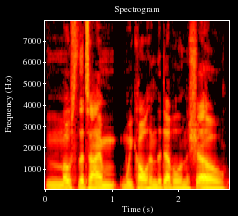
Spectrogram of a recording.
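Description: Male podcast guest, medium pitch with heavy fry, conversational and rambling, dry recording. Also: moderate pace, no room sound. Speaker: podcast guest, audio drama writer and director. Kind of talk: casual conversational discussion.

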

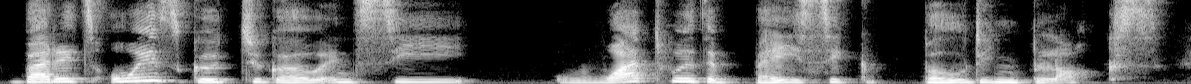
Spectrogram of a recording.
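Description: A woman's voice: mid-range voice, animated, takes it slowly. Woman. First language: Afrikaans. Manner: explanatory, thinks aloud with restarts. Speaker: guest, associate professor. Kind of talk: interview.

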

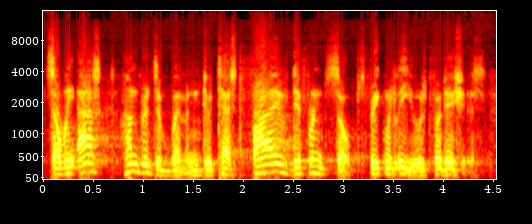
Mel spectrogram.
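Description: A man working as a radio announcer, delivering polished 1940s-style introductions and sponsor pitches. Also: very animated, normal speed, slightly rough. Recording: 1940 radio broadcast, reverberant hall.

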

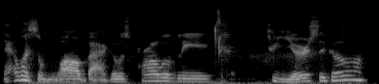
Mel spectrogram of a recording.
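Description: A man's voice: medium pitch, expressive, moderate pace. Hesitant podcast host man, many ums. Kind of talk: casual podcast interview.

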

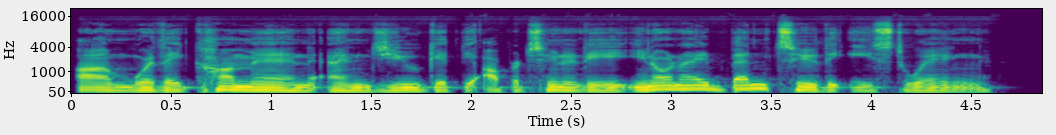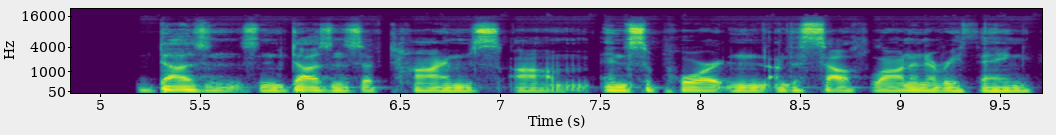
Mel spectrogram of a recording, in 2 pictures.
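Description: A man's voice: sits low, fairly even intonation, normal speed, a little mellow. A young man telling his story as an interview guest, earnest and meandering, full of "um" and "you know". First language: Spanish. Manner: heavy fillers, earnest, meandering. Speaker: guest, former military member.

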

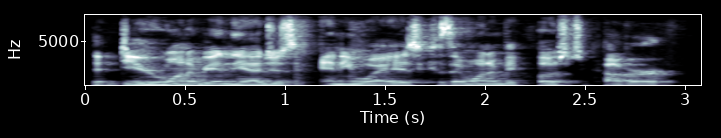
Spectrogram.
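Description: Low, bright-voiced man in a roomy echo. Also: steady tone, fast, muffled recording. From Texas. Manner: rambling, many restarts and fillers. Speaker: wildlife researcher, podcast guest. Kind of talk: casual explanatory interview talk.

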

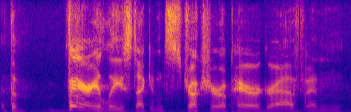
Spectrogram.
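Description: A man with a very bright, sharp voice at a medium pitch, close and dry on the mic. He hosts a casual chat, candid and rambling. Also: moderate pace, no room sound, rough recording. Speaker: podcast host.

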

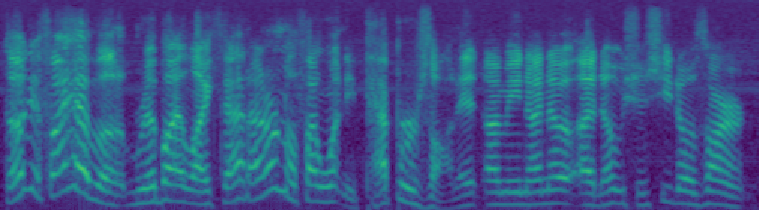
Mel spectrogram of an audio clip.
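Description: Man, tired, hesitant with fillers, slightly high voice, dull lo-fi sound. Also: animated, quick pace, a bit bright. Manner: easygoing, hesitant, many fillers. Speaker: bus driver, co-host. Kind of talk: casual chat.

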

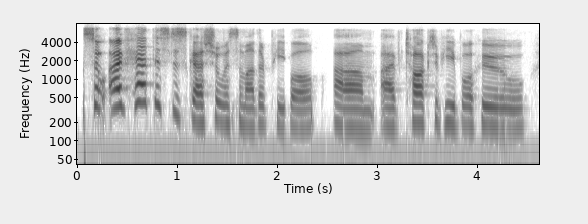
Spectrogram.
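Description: A woman's voice: on the low side, big pitch swings, normal speed, sharp tone, no room sound, rough recording. A woman hosting a conversational interview about tabletop games, speaking in an emphatic, opinionated way. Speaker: podcast host and interviewer.

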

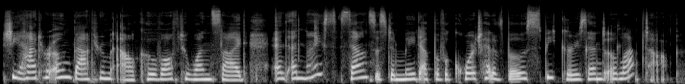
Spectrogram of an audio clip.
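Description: A woman's voice: high voice, normal speed, darkish tone, dry recording, clean studio sound. A woman reading scripted first-person dramatic narration as the narrator of an audio novel.

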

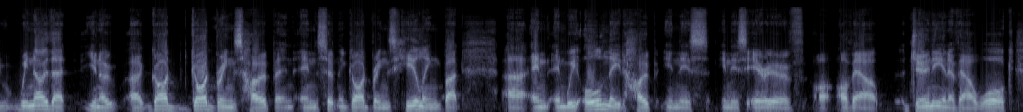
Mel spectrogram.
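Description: A man hosting a conversational church interview, feeling his way through questions in a halting manner. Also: mid-range voice, no room sound. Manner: halting, searching for words.

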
